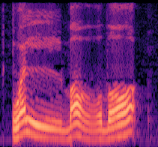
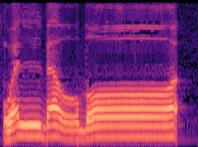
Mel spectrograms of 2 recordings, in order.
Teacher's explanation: نرقق الباء ونرقق الهمزة · Shown in: second take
